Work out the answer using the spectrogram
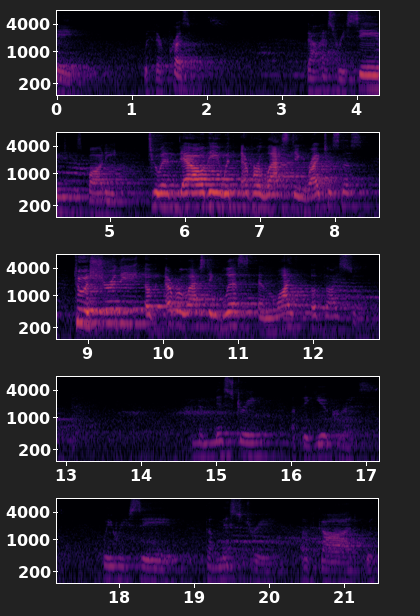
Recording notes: Sermon at Holy Trinity Anglican Church on Trinity Sunday 2021.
